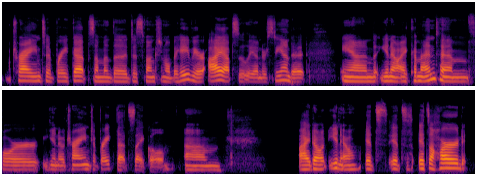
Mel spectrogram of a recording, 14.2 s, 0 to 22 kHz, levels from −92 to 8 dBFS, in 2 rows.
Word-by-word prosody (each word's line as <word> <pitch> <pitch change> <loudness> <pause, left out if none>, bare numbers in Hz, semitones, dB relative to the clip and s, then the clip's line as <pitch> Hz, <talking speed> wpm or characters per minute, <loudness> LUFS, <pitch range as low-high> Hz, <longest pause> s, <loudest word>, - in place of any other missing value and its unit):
trying 180 -2 +2
to 170 -2 -7
break 170 +2 -7
up 180 -1 +4
some 160 -1 -5
of 155 -1 -6
the 155 -1 -4
dysfunctional 160 -1 -6
behavior, 175 -1 -1
I 190 +4 +7
absolutely 160 -2 -1
understand 180 +6 -5
it. 145 0 -2 0.5
And, 160 -1 0
you 175 +1 -1
know, 165 -2 +3
I 165 +1 +1
commend 180 +8 +2
him 155 -4 +1
for, 155 -1 -3
you 160 -1 -9
know, 150 0 -5
trying 165 +2 -1
to - - -12
break 175 +2 -4
that - - -1
cycle, - - -5 0.3
um 145 -2 -4 1.2
I 160 0 +5
don't 170 -1 +4
you 210 - +1
know, 160 0 -2
it's 175 -1 -2
it's 180 -1 -3
it's 185 +1 +3
a 185 - +7
hard 205 0 +7
165 Hz, 155 wpm, -27 LUFS, 155-180 Hz, 1.2 s, I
